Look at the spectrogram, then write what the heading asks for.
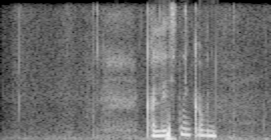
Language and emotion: Russian, neutral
